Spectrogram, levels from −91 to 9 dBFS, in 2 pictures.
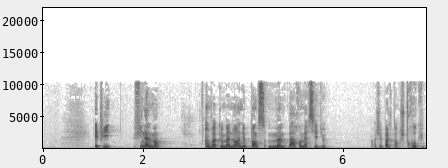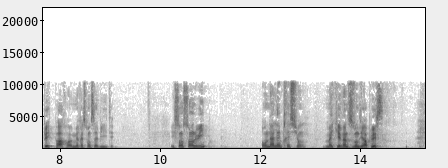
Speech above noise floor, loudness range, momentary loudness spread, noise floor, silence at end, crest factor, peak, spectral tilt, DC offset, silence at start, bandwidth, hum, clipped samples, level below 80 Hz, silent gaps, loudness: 30 dB; 5 LU; 17 LU; -56 dBFS; 0 s; 22 dB; -4 dBFS; -3.5 dB/octave; under 0.1%; 0.5 s; 10.5 kHz; none; under 0.1%; -56 dBFS; none; -25 LUFS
